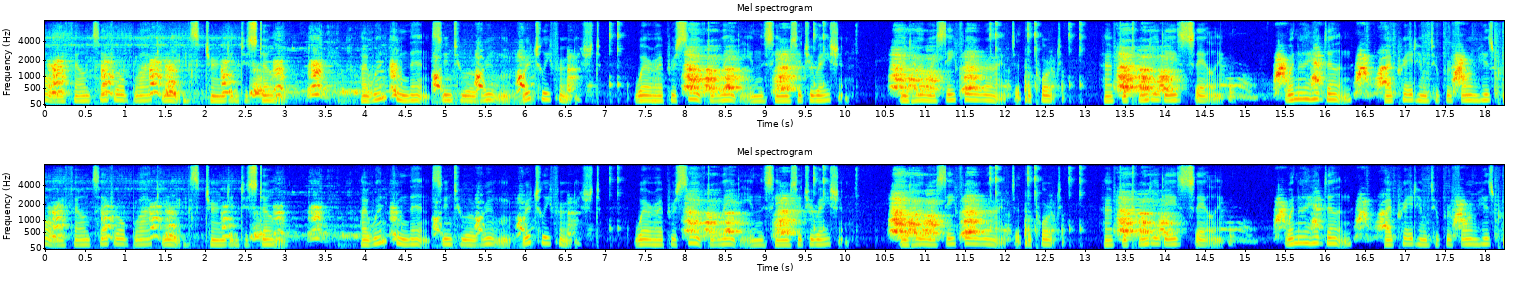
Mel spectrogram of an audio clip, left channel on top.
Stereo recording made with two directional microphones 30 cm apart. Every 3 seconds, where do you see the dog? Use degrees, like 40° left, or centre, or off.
60° left, 60° left, 50° left, 10° right, 30° left, 50° left.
